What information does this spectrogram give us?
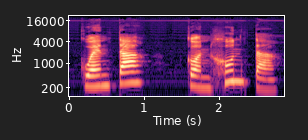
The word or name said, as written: cuenta conjunta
